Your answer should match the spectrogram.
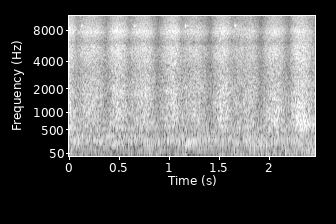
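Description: Crushed horse gram being winnowed in a woven bamboo tray (soop): the grains rasp and rustle across the bamboo weave with each shake, in a steady rhythm of about three strokes a second.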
